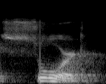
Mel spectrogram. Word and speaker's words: sword: in the second case we say sword sword sword we don't produce this wood right sword and in the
